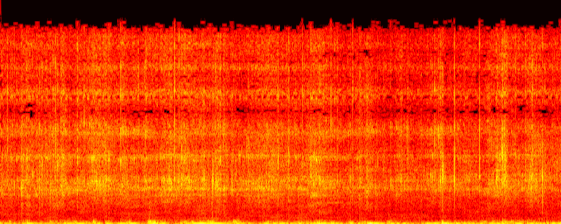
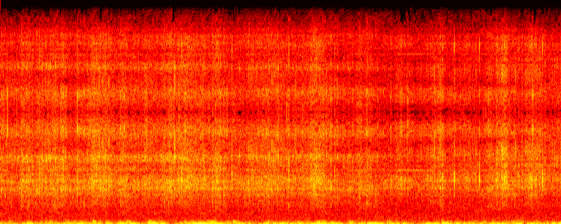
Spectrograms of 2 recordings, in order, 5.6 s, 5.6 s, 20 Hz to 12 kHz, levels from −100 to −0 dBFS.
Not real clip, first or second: first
